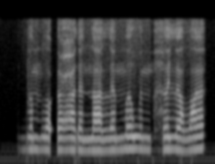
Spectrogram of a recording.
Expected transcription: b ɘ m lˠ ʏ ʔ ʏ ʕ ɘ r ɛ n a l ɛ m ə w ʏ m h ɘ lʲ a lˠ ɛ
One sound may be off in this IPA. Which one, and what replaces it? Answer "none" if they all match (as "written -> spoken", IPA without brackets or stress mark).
r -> ɾ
